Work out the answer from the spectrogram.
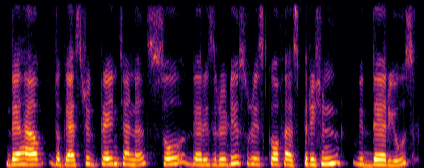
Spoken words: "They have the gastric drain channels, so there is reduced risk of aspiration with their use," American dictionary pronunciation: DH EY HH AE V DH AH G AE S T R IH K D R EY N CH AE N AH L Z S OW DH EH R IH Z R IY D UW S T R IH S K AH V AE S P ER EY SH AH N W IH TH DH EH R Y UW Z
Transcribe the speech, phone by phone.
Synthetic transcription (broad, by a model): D EY HH AE V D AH G AE S T R IH K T R EY N CH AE N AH L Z S OW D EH R IH Z R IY D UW S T R IH S K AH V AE S P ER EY SH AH N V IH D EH R Y UW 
